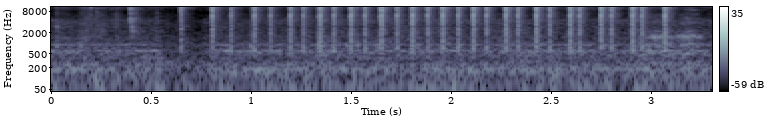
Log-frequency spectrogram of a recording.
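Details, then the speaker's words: Quick, uneven run of dry, high-pitched clicks, about three a second, from the hard drive hammering as it seeks inside a decommissioned Sky ES130 box, about a 2016 model. It happened after a plugged-in keyboard worked briefly, then stopped. "And the hard drive is now hammering in there and I can hear it."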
